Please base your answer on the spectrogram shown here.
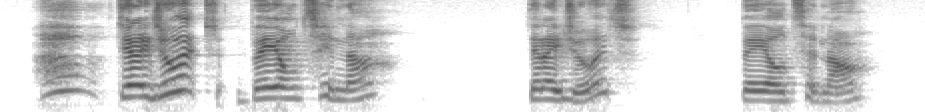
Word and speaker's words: Bealtaine: Oh, Bealtaine. Did I do it? Bealtaine. Did I do it? Bealtaine. Hopefully I did. That sounds good. It's not teen, it's tin.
